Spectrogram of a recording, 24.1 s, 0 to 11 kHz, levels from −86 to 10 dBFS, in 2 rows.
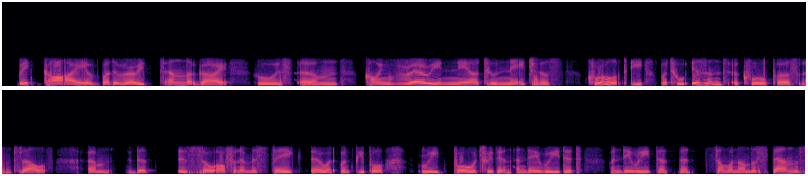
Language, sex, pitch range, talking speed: English, female, 150-190 Hz, 120 wpm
